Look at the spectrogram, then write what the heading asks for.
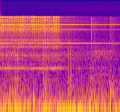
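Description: An old-style telephone rings in the horror game Fatal Frame: Mask of the Lunar Eclipse, a short burst of rattling bell rings over a steady low hum and faint high whine.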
